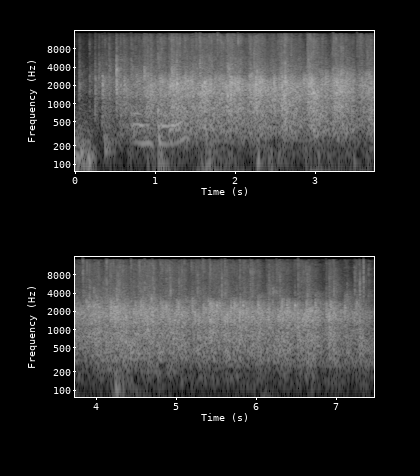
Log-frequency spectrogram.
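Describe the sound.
Sustained audience applause, a dense steady wash of many hands clapping at an even loudness for several seconds, with a faint voice briefly audible near the start.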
